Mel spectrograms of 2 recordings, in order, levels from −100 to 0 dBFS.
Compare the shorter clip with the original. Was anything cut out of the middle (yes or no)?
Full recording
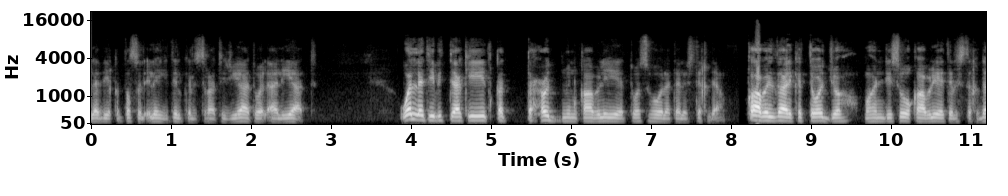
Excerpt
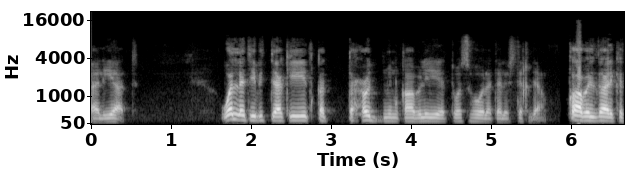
no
